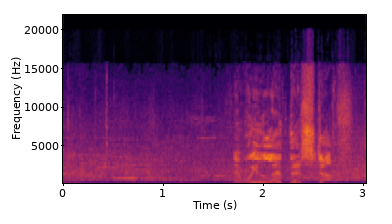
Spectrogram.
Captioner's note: crowd chattering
